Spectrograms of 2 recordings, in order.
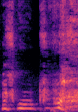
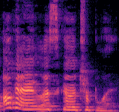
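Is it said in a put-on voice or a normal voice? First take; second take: put-on; normal. First: It is said in Doug's put-on idiot voice. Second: It is said in the speaker's normal voice.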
